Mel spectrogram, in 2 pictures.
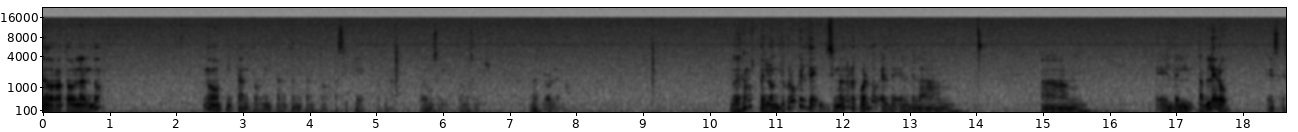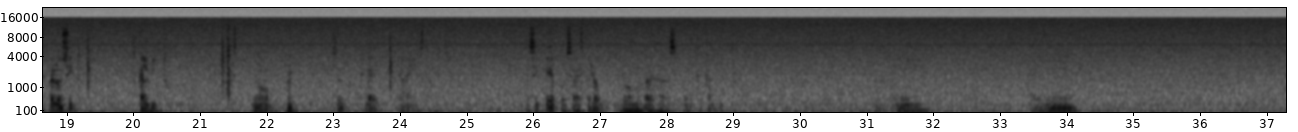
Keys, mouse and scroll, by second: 0.8 click, 1.9 click, 5.4-6.4 shift+middle drag, 9.3 shift+middle click, 10.3 shift+middle click, 19.7-21.3 ctrl+drag, 21.3 ctrl+z, 22.3 click, 23.1 click, 24.2-26.7 ctrl+drag, 27.7-30.6 drag, 31.0-35.9 drag, 36.2-37.2 drag.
